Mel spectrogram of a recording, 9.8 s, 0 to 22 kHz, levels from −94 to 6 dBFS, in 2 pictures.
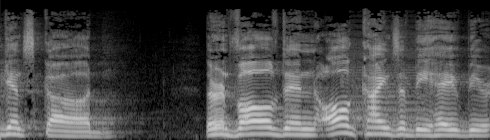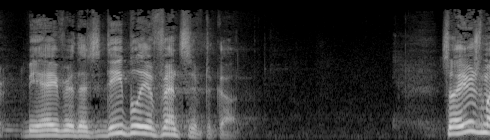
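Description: A 2G phone close to the recording chain was transmitting in its call state, and the audio circuitry rectified the radio bursts, producing a GSM phone buzz from 3.44 to 4.25 s. The pulses arrive about 217 times a second, so the result is a hard, raspy buzz at 217 Hz, rich in harmonics and unrelated to the sound itself. It holds steady throughout, sitting about 21 dB below the signal.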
